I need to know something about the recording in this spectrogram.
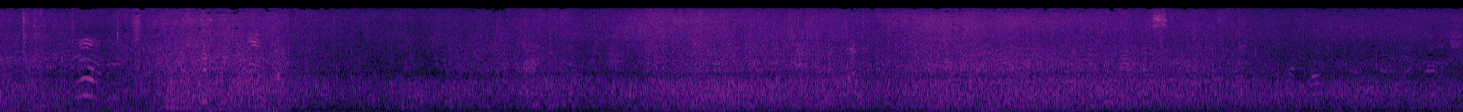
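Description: Small waves lap and splash steadily outdoors.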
